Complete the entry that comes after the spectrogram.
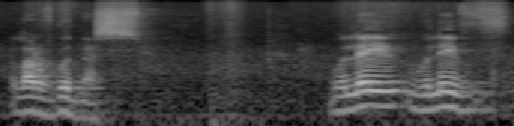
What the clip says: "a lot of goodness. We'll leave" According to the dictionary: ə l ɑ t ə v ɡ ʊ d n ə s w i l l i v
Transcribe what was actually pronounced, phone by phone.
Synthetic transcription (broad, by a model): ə l ɑ t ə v ɡ ʊ d n ə s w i w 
